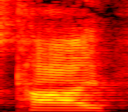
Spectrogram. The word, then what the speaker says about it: chi: little curvy this part is straight so that's chi and then we call it chi squared um you know some people just write that symbol right here and it's pronounced chi squared some people just put chi squared right they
